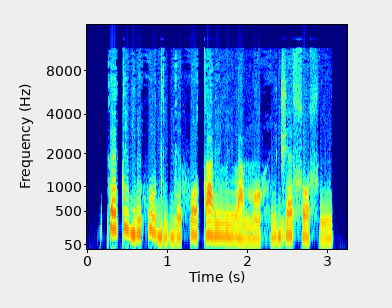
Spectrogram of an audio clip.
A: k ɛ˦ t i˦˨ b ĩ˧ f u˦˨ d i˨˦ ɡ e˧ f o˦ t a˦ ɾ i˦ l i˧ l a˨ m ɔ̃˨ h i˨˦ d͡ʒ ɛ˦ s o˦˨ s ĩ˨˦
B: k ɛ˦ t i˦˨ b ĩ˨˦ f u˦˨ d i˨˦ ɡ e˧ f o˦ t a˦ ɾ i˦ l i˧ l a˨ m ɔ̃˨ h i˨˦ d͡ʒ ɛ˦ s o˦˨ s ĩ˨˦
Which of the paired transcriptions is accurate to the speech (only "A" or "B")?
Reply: B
